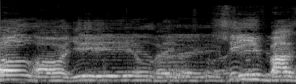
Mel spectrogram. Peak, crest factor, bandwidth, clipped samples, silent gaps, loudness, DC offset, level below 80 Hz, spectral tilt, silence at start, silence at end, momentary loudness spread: 0 dBFS; 18 dB; 17 kHz; under 0.1%; none; -19 LUFS; under 0.1%; -62 dBFS; -4.5 dB/octave; 0 s; 0 s; 10 LU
